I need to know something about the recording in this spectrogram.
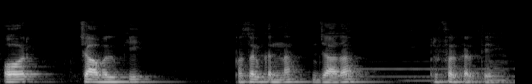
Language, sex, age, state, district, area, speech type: Hindi, male, 30-45, Madhya Pradesh, Gwalior, rural, spontaneous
